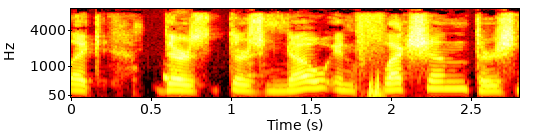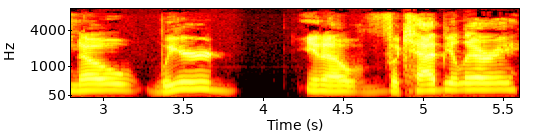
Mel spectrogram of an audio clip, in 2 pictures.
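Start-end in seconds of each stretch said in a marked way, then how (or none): none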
